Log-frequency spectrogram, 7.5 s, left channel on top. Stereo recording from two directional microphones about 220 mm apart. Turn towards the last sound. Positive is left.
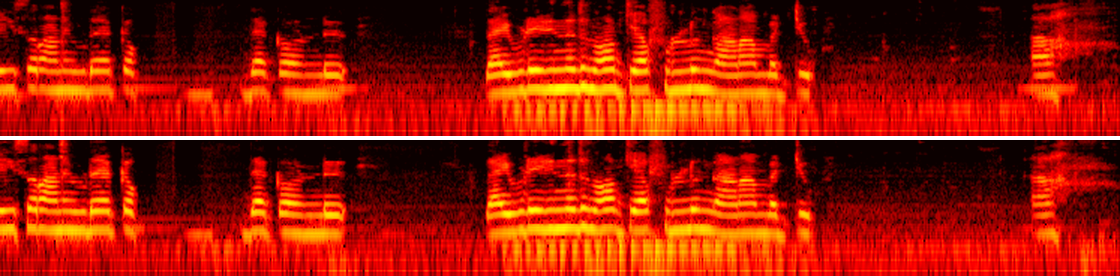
turn(degrees=0)  # may be behind; listen again after turning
